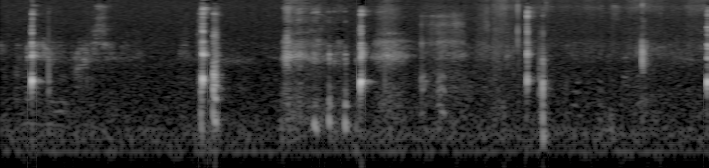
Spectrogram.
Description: My daughter gets the hiccups after every feeding.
